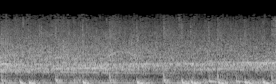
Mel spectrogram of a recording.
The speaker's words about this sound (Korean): 이제 패널 여러분들 모시겠습니다. 여러분 박수로 환영해 주십시오. 어서 오십시오.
